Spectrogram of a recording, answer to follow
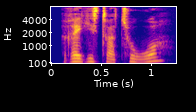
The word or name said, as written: registrator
